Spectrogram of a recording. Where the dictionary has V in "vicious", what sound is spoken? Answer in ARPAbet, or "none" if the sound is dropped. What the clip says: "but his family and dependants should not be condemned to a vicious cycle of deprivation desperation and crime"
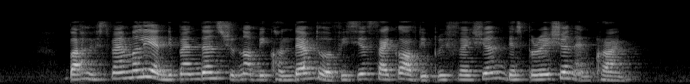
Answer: F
